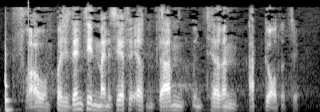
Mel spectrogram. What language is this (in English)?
German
